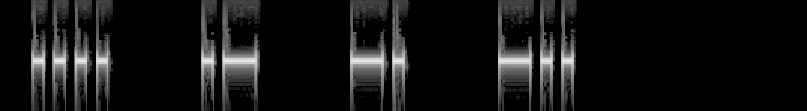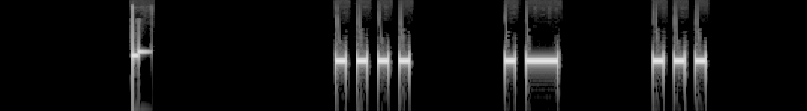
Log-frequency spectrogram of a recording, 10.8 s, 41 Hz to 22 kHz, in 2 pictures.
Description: Morse code, heard as a keyed tone, about 17 wpm, spaced as for 10 wpm, 700 Hz. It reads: HAND HAS
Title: 3x Character Spacing - Top 300 Words - 17wpm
